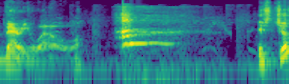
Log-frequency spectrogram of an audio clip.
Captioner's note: moans cutely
